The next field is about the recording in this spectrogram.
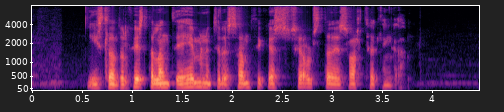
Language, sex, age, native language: Icelandic, male, 40-49, Icelandic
